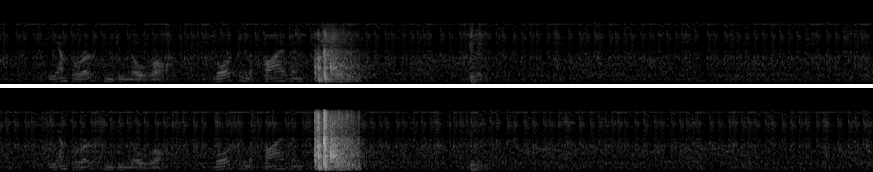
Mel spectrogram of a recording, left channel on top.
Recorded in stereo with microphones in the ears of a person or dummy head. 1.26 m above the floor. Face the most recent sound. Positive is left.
turn(degrees=50)  # may be behind; listen again after turning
